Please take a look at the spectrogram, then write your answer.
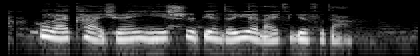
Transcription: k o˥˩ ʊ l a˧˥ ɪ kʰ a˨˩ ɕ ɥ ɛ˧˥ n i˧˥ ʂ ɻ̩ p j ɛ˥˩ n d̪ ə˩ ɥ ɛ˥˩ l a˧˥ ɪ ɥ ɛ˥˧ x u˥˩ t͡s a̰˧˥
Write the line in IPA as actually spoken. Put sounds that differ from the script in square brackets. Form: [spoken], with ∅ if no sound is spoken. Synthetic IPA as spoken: [x] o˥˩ ʊ l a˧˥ ɪ kʰ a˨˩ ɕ ɥ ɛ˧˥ n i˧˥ ʂ ɻ̩ p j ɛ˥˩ n d̪ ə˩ ɥ ɛ˥˩ l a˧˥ ɪ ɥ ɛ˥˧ [f] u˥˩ t͡s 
